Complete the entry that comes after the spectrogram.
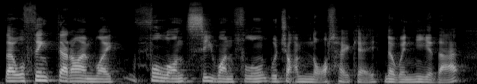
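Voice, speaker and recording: A man's voice: medium pitch, normal speed, fairly bright tone. A man giving casual reaction commentary on a video, blunt and profane, with laughing asides.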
